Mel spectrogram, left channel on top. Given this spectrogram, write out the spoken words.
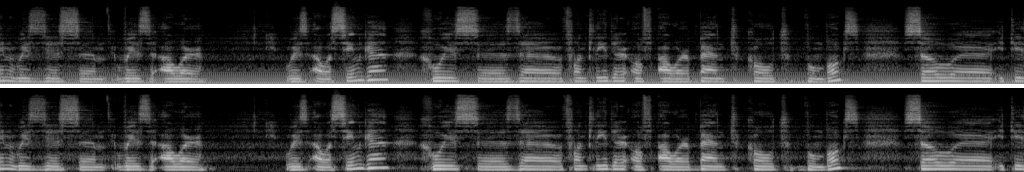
with this with our singer, who is the front leader of our band called Boombox. So it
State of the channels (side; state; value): left; noise; hum, 8 dB below the sound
